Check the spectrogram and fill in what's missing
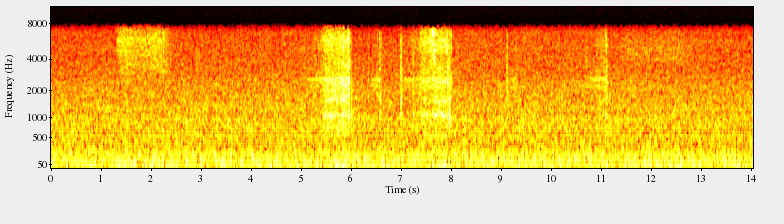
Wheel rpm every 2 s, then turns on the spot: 0, 0, 10, 10, 0, 0, 0.
6-8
